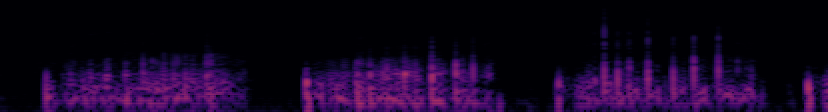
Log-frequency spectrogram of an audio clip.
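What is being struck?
Cotton baseball cap.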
